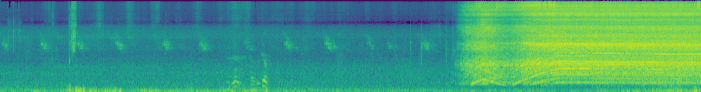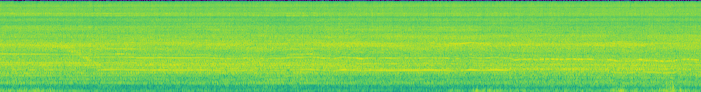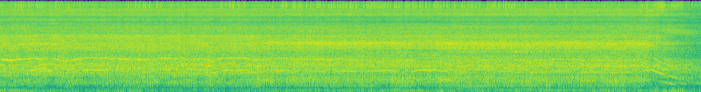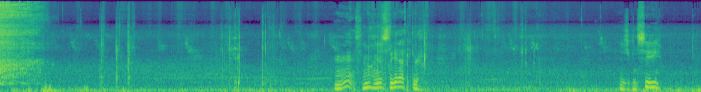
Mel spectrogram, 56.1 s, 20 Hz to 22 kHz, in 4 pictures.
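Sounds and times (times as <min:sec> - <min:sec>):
electric chainsaw whining: 0:09.1 - 0:43.2.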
